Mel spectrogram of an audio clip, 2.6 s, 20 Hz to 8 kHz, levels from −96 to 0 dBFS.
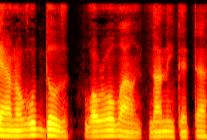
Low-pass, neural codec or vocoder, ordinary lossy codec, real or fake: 7.2 kHz; codec, 16 kHz, 0.5 kbps, FunCodec, trained on LibriTTS, 25 frames a second; none; fake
